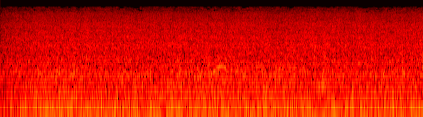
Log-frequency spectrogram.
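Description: Steady rush of pouring, splashing water.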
